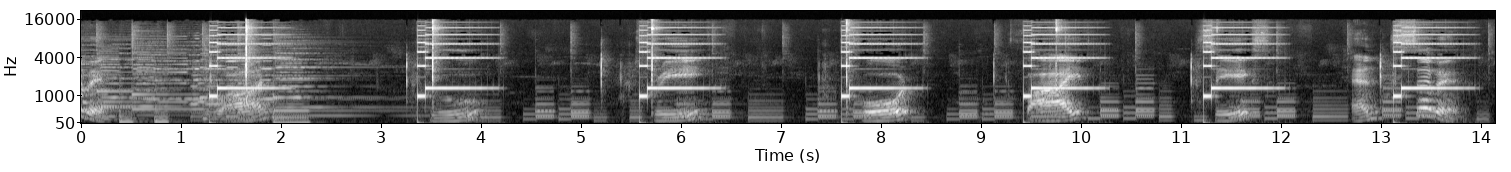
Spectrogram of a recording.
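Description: A voice counting rings one at a time, seven counts about two seconds apart, each count marked by a bell-like chime, over steady children's background music.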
